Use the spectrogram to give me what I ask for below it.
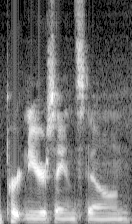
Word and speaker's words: Pert Near Sandstone: That's the Midwestern pronunciation, Pert near Sandstone,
